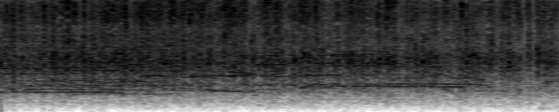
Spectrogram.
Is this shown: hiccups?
no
